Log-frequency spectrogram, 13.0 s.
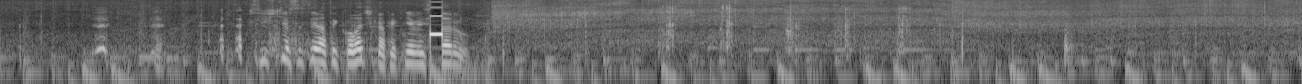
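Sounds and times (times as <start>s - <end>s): patties sizzling on a grill: 0.0s - 13.0s.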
